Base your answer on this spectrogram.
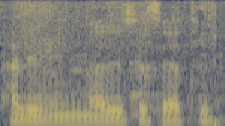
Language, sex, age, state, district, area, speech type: Maithili, male, 18-30, Bihar, Darbhanga, urban, spontaneous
